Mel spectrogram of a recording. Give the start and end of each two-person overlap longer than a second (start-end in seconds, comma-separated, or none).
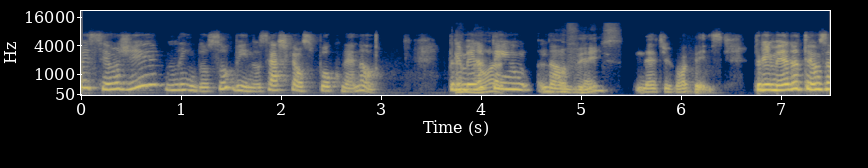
3.7-5.2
